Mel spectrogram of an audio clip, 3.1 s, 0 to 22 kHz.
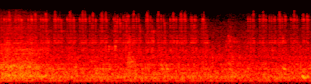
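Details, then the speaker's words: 20-year-old CD-RW drive in a vintage system, disassembled and cleaned: faint quick ticks and whirring repeat without settling, hunting and failing to read the disc; cause not confirmed. "it's going crazy it's like no this isn't happening don't do this to me yeah it's not happening"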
